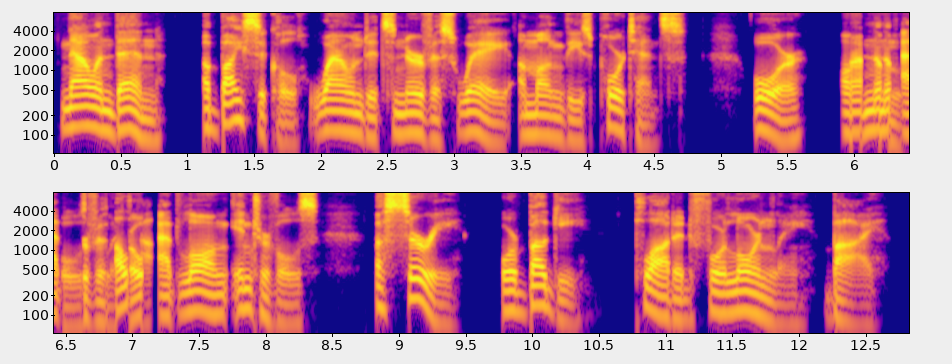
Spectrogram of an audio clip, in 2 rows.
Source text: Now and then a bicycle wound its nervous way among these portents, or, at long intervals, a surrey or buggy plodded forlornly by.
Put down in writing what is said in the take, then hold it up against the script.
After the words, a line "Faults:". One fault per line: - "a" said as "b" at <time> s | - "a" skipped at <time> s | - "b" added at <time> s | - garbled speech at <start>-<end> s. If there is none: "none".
Now and then a bicycle wound its nervous way among these portents, or, [garbled] at long intervals, a surrey or buggy plodded forlornly by.
Faults:
- garbled speech at 5.9-7.1 s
